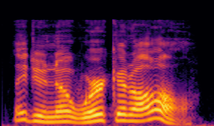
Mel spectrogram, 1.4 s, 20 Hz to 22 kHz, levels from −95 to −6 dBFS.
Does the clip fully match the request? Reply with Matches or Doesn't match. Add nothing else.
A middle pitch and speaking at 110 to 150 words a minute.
Doesn't match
